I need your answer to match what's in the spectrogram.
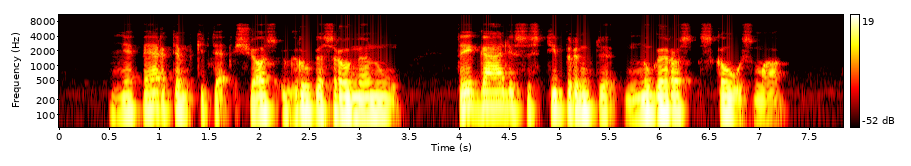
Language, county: Lithuanian, Panevėžys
